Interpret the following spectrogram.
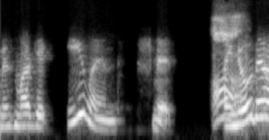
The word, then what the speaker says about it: Elland: the Ellis Island thing, that it's pronounced Elland and spelled Elland.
